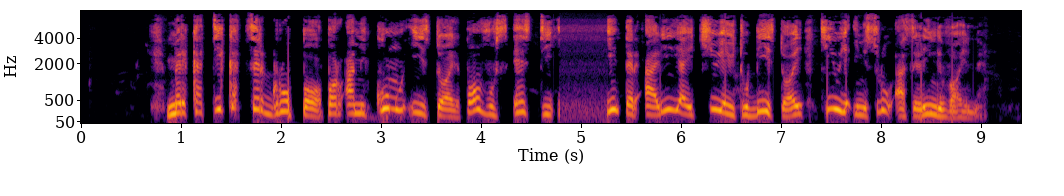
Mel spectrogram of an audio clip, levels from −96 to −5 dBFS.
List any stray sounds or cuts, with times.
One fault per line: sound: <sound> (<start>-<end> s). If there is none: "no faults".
no faults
